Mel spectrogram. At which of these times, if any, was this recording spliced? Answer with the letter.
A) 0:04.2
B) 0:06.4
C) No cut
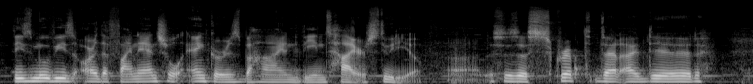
A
